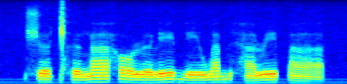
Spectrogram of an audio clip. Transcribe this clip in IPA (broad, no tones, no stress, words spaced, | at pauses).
ʃəː ǁʰəːŋaːhɔː ɹəleː beːwabɨ ha ɹe paː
